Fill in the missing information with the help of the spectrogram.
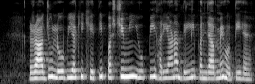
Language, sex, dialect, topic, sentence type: Hindi, female, Marwari Dhudhari, agriculture, statement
